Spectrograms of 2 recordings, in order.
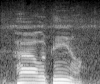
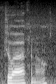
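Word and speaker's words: jalapeño: Ricky, the J's silent. I'm saying it wrong. The J's like an H, Ricky. Jalapeno, not Jalappeno.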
